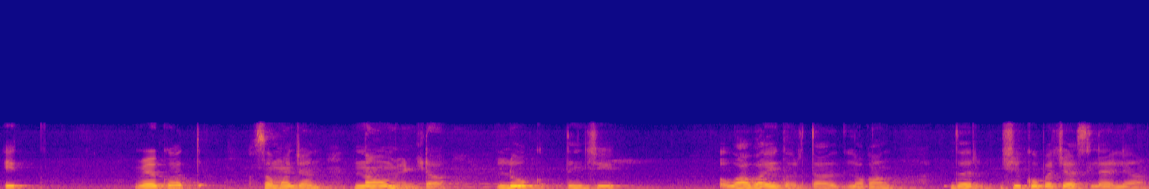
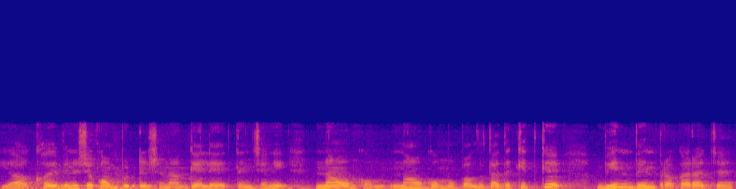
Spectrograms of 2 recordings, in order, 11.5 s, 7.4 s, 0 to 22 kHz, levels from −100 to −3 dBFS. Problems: none marked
